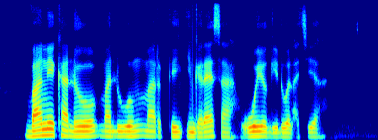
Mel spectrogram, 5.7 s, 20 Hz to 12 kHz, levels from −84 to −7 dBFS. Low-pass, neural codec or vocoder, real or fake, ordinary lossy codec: 10.8 kHz; codec, 24 kHz, 0.9 kbps, WavTokenizer, large speech release; fake; none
